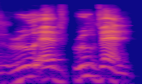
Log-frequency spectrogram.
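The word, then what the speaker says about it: ראובן: Now, you won't see this in your English letters, but the tribe of Reuben in Hebrew is actually, well, first of all, it's pronounced Reuven, which means Ru'eh, which means to see, Ben, to see the difference.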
